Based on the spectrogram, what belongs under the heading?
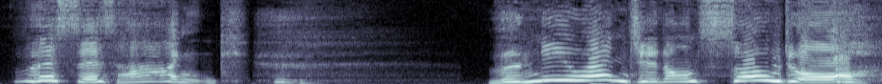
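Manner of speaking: out of breath. Acted. Thomas still out of puff.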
